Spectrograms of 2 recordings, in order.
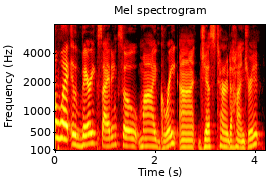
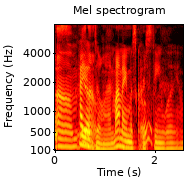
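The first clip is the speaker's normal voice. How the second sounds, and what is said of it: Put-on sultry, sexy voice. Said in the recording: “Is that your sexy voice? Because that is not how you talk.”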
